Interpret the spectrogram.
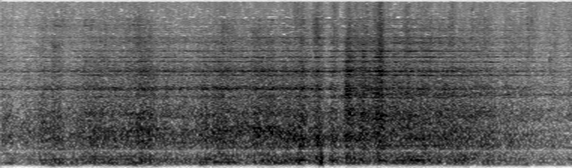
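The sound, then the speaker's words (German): A steady rumbling automated rail cabin runs along its track past a siding and a workshop, with a continuous low hum and occasional faint clicks and rattles, even in loudness throughout. “Man kann auch leicht im Hintergrund jetzt schon hören, dass die Kabine fährt”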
